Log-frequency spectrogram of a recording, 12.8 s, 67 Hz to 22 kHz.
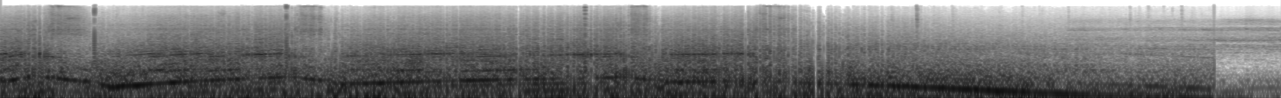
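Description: Turbocharged Skoda 120 engine heard from inside the cabin, revving hard through the gears during a drag run. The pitch climbs and drops back at each of three upshifts, holds, then falls steadily as the car slows. The sound cuts off suddenly near the end.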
